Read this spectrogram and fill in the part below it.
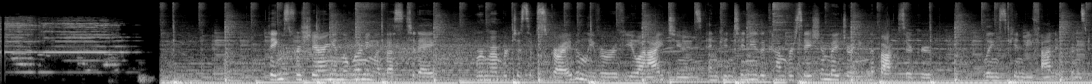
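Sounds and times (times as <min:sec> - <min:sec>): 
speech: 0:01.4 - 0:01.6, 0:02.7 - 0:10.9
noisy burst: 0:01.8 - 0:08.6
air horn blast: 0:02.0 - 0:08.4.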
